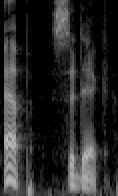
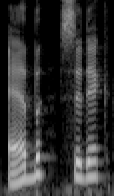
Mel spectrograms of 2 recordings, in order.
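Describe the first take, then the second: First: The consonant after the first vowel is a P. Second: The consonant after the first vowel is a B. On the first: The speaker calls it wrong. "the P sound got in there" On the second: The speaker calls it right. "you can pronounce it Ebsidic"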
